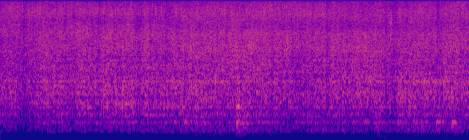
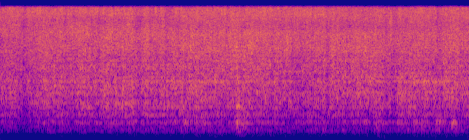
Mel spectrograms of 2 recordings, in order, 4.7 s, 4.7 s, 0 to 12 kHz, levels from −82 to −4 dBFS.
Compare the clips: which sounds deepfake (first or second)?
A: second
